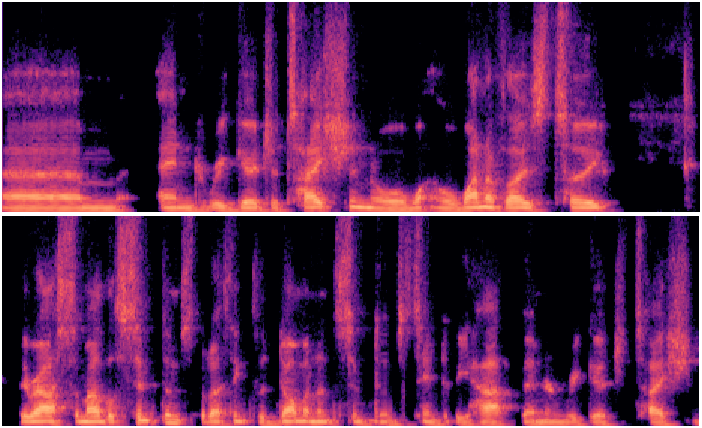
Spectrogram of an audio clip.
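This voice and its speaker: With an Australian accent, a man speaks in a very deep, low pitch at a moderate pace. His intonation is flat and monotone against a quiet background. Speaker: surgeon and professor; professor. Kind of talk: lecture; interview. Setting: video call. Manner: hesitant, many fillers. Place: office. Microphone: video call.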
